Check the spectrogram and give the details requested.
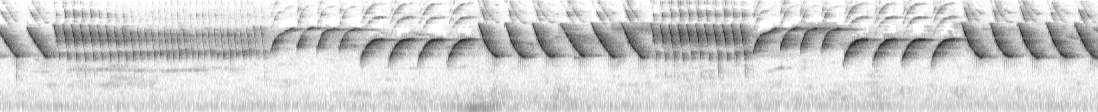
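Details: Canary singing a rich, varied training song: long buzzy trills alternate with fast runs of sweeping whistled notes repeated several times a second, loud and continuous.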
